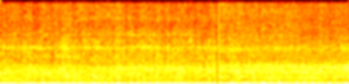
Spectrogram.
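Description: Mercedes-AMG E-Class sedan's engine idling with a steady deep exhaust rumble. A little under three seconds in, its low note shifts abruptly to a slightly higher pitch.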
